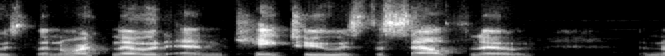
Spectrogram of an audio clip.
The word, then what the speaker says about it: Ketu: Rahu is spelled R-A-H-U, and Ketu is not K in the number two, you know, like the mountain. it's a K-E-T-U, Ketu.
